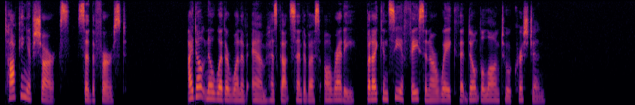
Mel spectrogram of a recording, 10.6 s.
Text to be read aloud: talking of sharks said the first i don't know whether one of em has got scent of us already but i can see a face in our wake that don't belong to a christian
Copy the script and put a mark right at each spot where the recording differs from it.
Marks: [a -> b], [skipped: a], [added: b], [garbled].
talking of sharks said the first i don't know whether one of em has got scent of us already but i can see a face in our wake that don't belong to a christian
